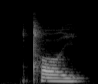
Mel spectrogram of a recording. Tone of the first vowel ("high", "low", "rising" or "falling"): low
